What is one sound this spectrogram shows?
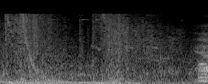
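A shotgun fires in a game.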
